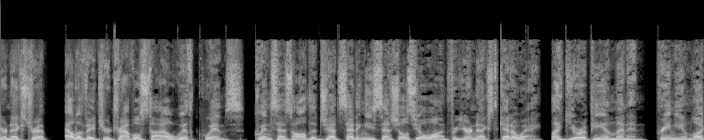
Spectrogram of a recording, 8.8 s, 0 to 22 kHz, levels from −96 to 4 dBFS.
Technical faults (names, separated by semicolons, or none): none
